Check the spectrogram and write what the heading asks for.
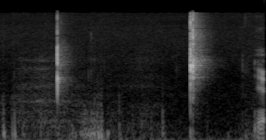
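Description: Two sharp clicks about a second apart from Blackout Link aluminium handheld archery releases being tripped, the trigger letting the hook snap open, as two releases are compared for the same trigger feel.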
